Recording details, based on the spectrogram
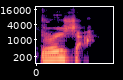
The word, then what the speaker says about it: Bruxa: And he's living with, like, a vampire lady that's called a Bruxa or Bruxa or Bruxa or something like that. – Any one of those pronunciations is fine. – One of them Brexits. – I just forget what they said in the episode already. – Bruxa. – Okay, that one.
